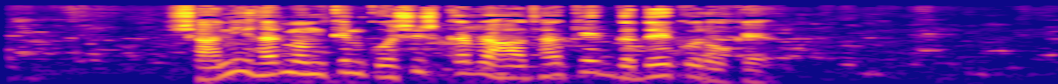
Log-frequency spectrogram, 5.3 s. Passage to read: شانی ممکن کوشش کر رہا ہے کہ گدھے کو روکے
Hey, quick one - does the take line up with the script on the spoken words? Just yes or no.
no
